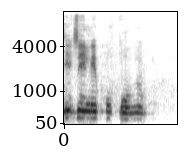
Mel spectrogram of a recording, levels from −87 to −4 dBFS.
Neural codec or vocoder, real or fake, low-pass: codec, 24 kHz, 1.5 kbps, HILCodec; fake; 10.8 kHz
